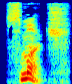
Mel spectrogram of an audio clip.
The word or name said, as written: smutch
